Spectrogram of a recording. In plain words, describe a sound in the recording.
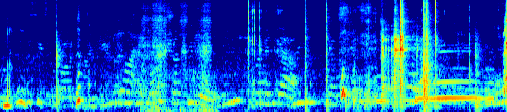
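Plastic toy figures knock and clatter against a wooden table.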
